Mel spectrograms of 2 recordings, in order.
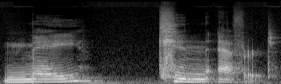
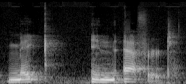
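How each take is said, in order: First: K of "make" carried over, "may kin effort"; slow demo of linking, "may ... kin effort"; linked. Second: "make", "an", "effort" as separate words; disconnected "make an effort", no linking; unlinked. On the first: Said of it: "We say". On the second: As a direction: keep a gap after "make" and before "effort". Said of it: "So we don't say". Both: Shown as a demonstration.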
